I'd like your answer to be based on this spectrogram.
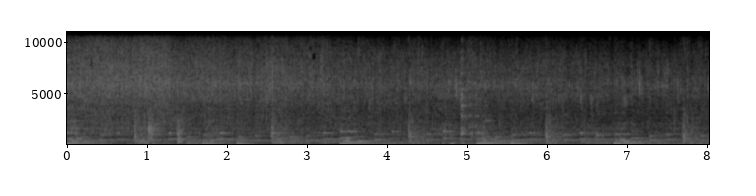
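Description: Tomatoes cook in a hot pan for fish sarciado, giving a loud, continuous frying sizzle broken by repeated sharp clinks and scrapes of a utensil stirring.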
